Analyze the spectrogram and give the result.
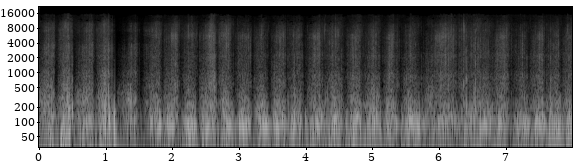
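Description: Long manicured nails scratch and tap the surface of a soft, hollow black nylon fabric lens pouch. The result is a steady run of quick, rhythmic, muffled scratching strokes, mostly low and dull, with a faint brighter rasp on each stroke.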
